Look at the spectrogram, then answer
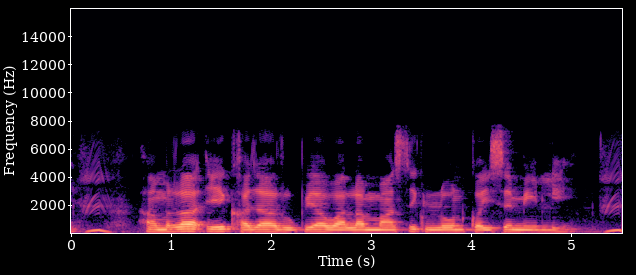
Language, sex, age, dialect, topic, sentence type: Bhojpuri, male, 18-24, Southern / Standard, banking, question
